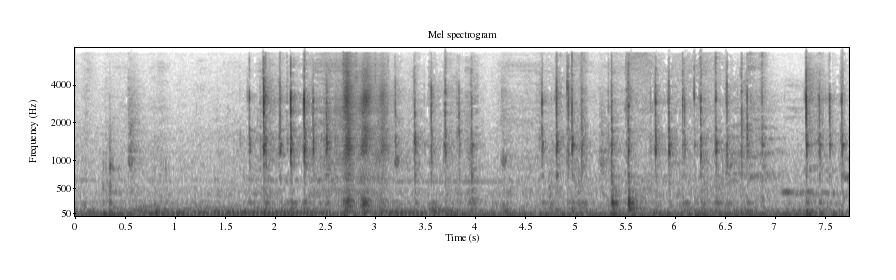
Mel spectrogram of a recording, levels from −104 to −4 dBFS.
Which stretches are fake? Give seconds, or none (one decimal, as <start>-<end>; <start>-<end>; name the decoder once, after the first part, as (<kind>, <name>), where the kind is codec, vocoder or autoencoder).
2.6-3.2 (vocoder, Vocos)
